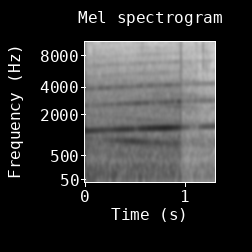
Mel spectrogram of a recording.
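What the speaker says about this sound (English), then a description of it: "With sirens blaring, the bus leaves the Alpharetta Jail" Brief burst of a police siren wailing as a jail bus pulls away from the Alpharetta Jail, a steady loud tone with vehicle rumble beneath that drops off abruptly near the end.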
